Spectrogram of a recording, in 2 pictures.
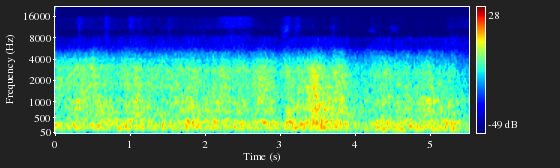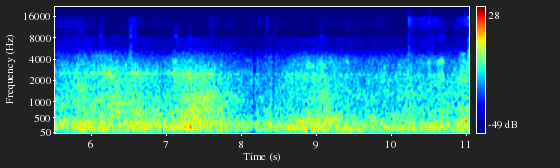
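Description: Jet airliners from Aer Lingus and American operate at LAX airport at night, a loud, steady broadband engine roar holding through the whole stretch with a faint whine on top, close and continuous.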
